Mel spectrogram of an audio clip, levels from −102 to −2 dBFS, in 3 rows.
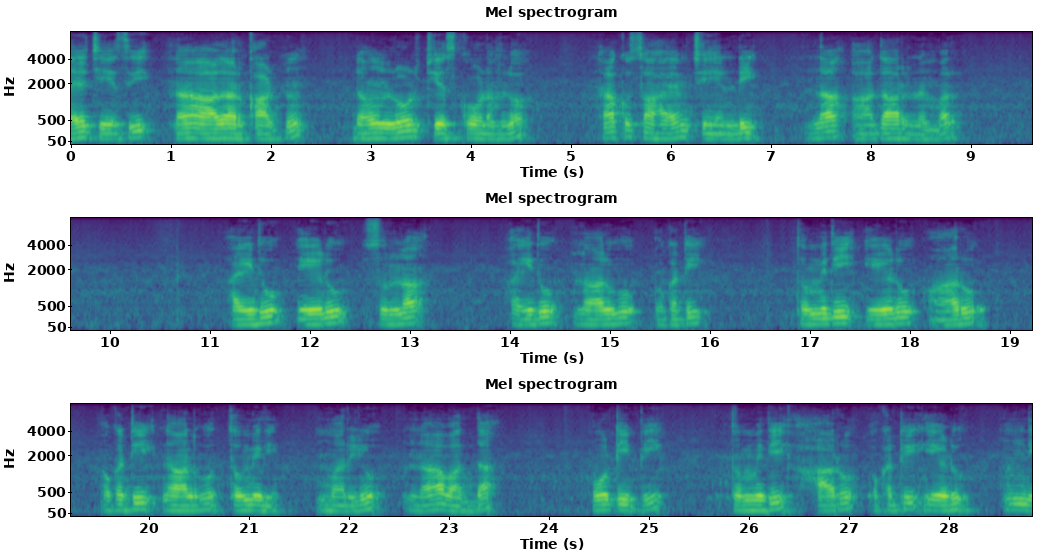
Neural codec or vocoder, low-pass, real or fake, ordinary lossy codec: codec, 16 kHz, 4 kbps, FunCodec, trained on Chinese and English, 50 frames a second; none; fake; none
